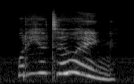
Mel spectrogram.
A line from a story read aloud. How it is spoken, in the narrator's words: cried the little girl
